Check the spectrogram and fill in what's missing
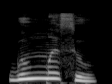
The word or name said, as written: ಕುಮ್ಮಿಸು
